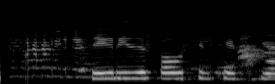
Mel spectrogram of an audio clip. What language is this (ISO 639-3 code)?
isl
